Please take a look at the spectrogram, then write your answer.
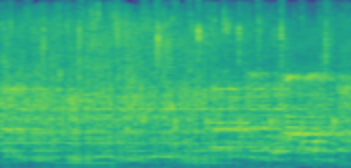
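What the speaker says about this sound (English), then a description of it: "Start a round of applause now" A conference audience at an education teach-meet gives a loud, dense round of applause that stays even throughout, with tonal hum and indistinct voices underneath.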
